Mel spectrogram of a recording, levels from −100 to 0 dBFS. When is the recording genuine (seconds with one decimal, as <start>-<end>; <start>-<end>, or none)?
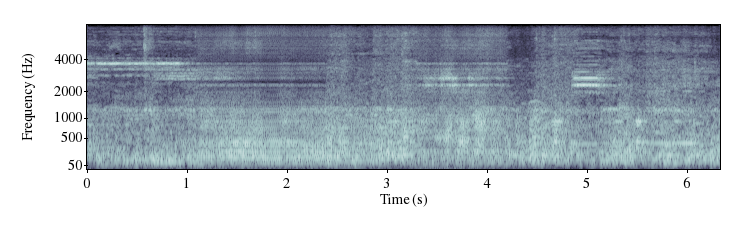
0.0-1.1; 2.4-3.3; 4.2-6.3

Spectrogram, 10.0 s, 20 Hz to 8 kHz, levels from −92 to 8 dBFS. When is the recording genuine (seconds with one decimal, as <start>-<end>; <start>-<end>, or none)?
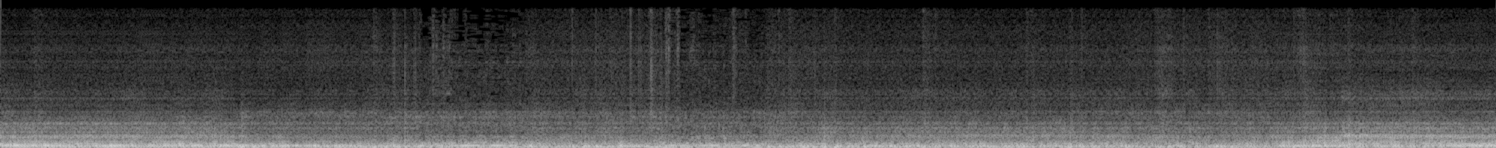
2.8-3.5; 4.4-5.1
